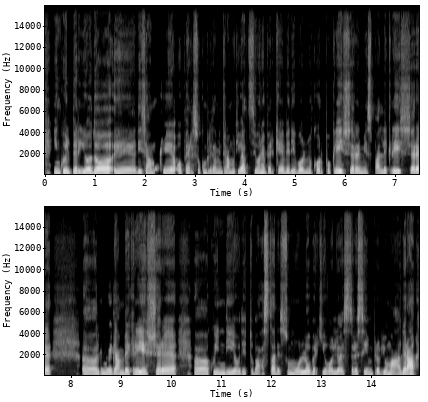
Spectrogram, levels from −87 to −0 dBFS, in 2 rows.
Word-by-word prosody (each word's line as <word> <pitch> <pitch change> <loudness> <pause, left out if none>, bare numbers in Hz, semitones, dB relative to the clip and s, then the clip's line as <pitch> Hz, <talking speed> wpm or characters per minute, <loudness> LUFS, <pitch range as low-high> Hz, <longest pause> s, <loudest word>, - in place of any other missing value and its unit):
in 190 0 -1
quel 195 -1 +2
periodo, 200 +2 +6
ehm, 175 -3 0
diciamo 180 0 -3
che 175 -1 +1
ho 175 - -3
perso 175 -1 -6
completamente 175 -1 -5
la 175 - -2
motivazione 195 +3 -1
perché 175 0 -3
vedevo 175 -1 -1
il 170 - -3
mio 175 0 -5
corpo 175 0 -5
crescere, 200 +3 +1
le 185 - 0
mie 170 -1 -4
spalle 170 +1 -4
crescere, 195 +1 +2 0.6
ehm, 180 -2 0
le 185 - -6
mie 185 -1 0
gambe 175 -1 +1
crescere, 185 +1 +2 0.3
uhm, 180 -2 +2
quindi 210 -1 -1
ho 170 - -1
detto: 170 +1 -10
"Basta, 170 +4 -5
adesso 170 0 -6
mollo 190 +4 +2
perché 195 -3 -7
io 175 - -2
voglio 170 -1 -2
essere 170 +1 -5
sempre 170 +1 -4
più 175 +1 -3
magra." 175 +1 +4
180 Hz, 160 wpm, -23 LUFS, 175-190 Hz, 0.6 s, periodo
